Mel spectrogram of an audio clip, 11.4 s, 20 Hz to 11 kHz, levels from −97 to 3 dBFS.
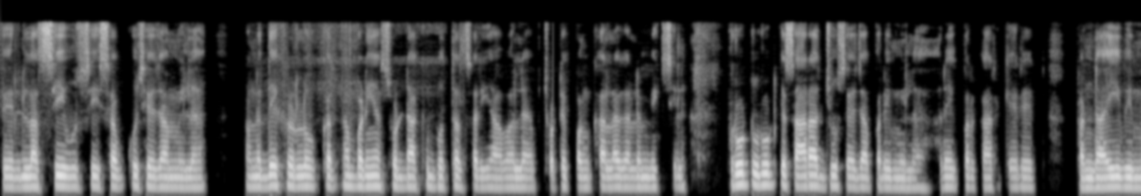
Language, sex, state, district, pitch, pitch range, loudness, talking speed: Magahi, male, Bihar, Gaya, 125 Hz, 120-130 Hz, -17 LUFS, 205 wpm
